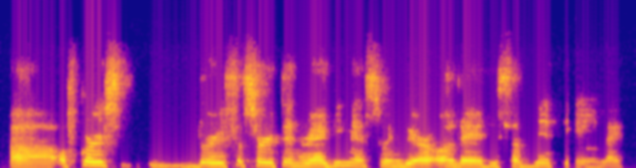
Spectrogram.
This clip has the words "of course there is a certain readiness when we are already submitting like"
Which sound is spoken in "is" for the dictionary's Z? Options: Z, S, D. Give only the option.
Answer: S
